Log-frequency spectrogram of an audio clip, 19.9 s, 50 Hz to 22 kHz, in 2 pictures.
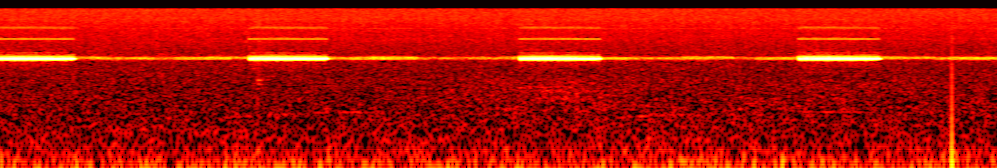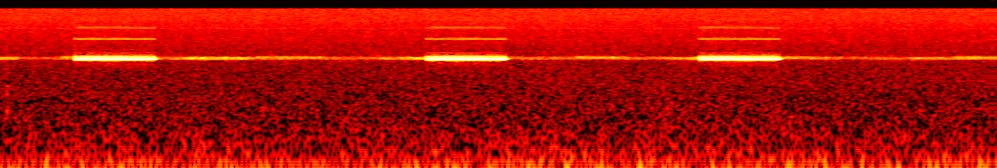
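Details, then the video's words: Crickets on a summer night, recorded with a Zoom H5: clean, high tonal chirps in bursts of under a second, repeating about every two to three seconds over a faint steady trill and soft low background hiss. "Summer Night Cricket Sound Effect"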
